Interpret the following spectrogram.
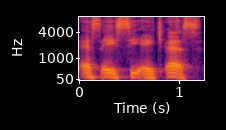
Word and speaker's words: Sachs: And even though it's spelled S-A-C-H-S, that's something actually more meaningful than just the word S-A-C-K-S, Sachs, because the word cash is right there in it.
